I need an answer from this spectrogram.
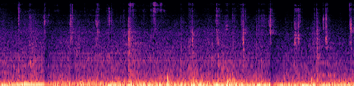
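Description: Close-miked chewing of crunchy papaya salad and raw vegetables: a quick irregular run of sharp crunches and wet clicks over a steady low rumble.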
